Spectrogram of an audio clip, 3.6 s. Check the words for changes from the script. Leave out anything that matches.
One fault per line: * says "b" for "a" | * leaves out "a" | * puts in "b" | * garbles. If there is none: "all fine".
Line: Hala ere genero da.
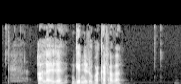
* puts in "bakarra"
